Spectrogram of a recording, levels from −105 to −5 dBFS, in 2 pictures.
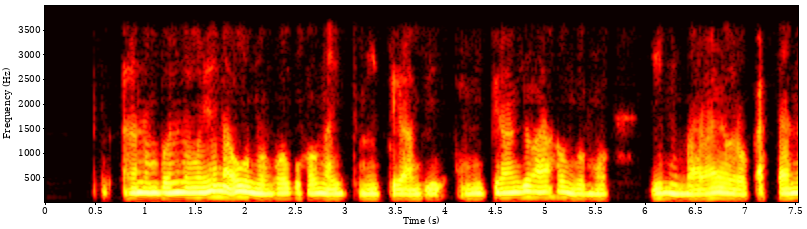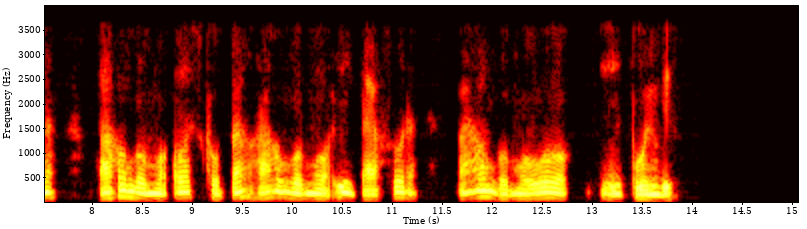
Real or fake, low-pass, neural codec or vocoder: fake; 3.6 kHz; codec, 16 kHz, 2 kbps, FreqCodec, larger model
